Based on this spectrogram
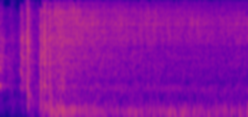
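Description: A motorcycle with a chain of attached sidecars starts up: a brief burst as the engine catches, then a steady, loud low rumble of idling that holds evenly to the end.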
